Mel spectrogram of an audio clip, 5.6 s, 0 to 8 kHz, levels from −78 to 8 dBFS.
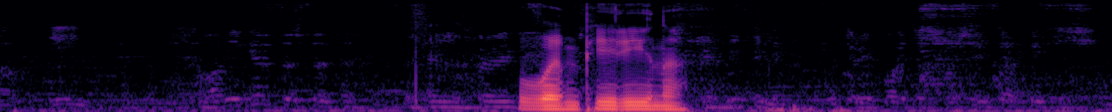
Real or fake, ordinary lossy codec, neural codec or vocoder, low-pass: real; none; none; 7.2 kHz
